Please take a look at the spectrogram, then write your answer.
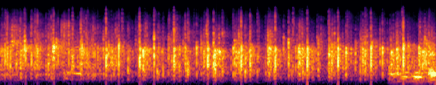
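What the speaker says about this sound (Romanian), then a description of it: "Fiți bineveniți, să aplaudăm." An audience claps at an arts camp event, dense, brisk applause holding steady and close for several seconds before easing as a voice comes in at the end.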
